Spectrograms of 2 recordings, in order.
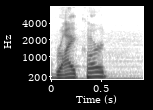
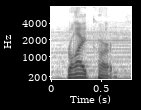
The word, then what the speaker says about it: Rykard: The name pronunciation is a sin. How do you say it then? Rykard? Rickard. Rykard.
